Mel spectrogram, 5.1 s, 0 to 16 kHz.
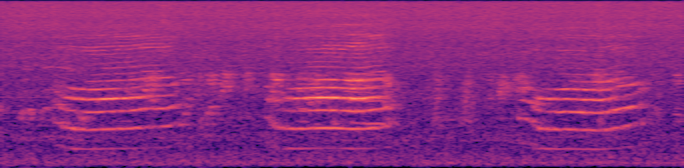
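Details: Indoor domestic cat, a household's second cat that cries excessively and only in a certain spot, giving a dissatisfied, anxious cry: three drawn-out, harmonic meows about a second long, spaced roughly 1.7 seconds apart, over a steady low hum.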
